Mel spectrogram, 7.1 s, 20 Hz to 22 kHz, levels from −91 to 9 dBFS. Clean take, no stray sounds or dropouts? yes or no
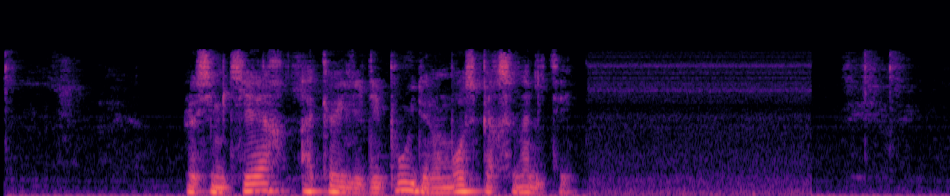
yes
